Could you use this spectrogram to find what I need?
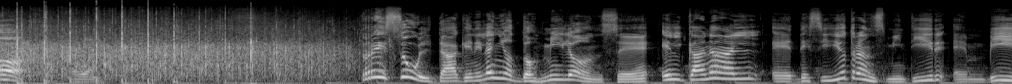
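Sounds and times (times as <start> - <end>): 
applause: 0.0 - 3.7
speech: 3.6 - 10.1.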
